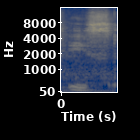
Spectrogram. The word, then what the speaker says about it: Ys: on the tomographic see that's how they pronounce it in the introductory cutscene so it's no it's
